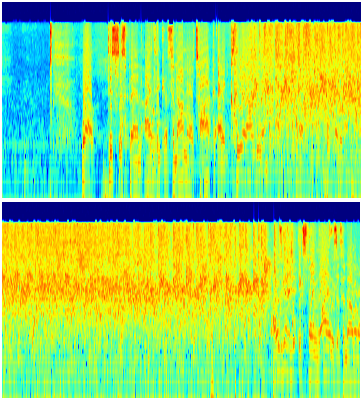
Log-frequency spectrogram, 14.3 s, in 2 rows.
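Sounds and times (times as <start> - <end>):
speech: 1.7 - 8.4, 12.6 - 14.3
audience applause: 4.6 - 13.1.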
